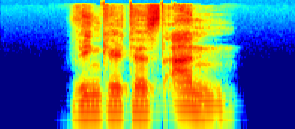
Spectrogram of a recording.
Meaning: inflection of anwinkeln: 1. second-person singular preterite 2. second-person singular subjunctive II
- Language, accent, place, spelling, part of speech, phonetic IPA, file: German, Germany, Berlin, winkeltest an, verb, [ˌvɪŋkl̩təst ˈan], De-winkeltest an.ogg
